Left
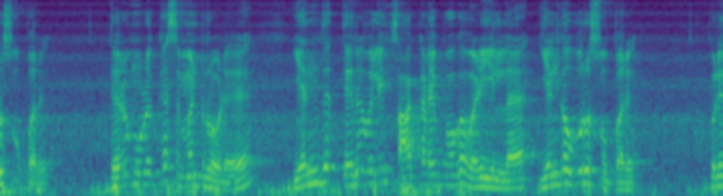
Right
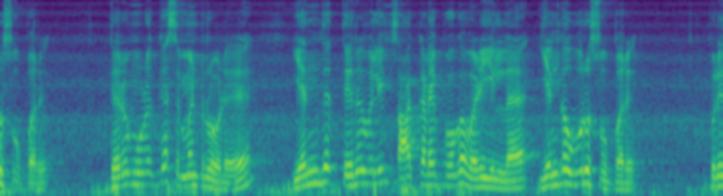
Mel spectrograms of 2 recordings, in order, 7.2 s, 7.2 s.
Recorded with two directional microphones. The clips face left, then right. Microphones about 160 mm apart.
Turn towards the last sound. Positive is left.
turn(degrees=-50)  # may be behind; listen again after turning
